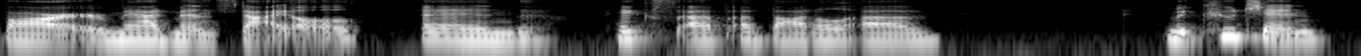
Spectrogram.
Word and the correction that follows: McCutcheon: Did I say that right? – I say McCutcheon. – McCutcheon. But... That's... Mm-hmm. McCoochin sounds weird. McCutcheon. Okay.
